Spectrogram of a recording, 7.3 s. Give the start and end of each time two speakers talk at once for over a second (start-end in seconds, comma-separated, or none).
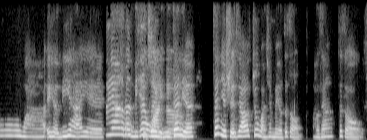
2.1-3.8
